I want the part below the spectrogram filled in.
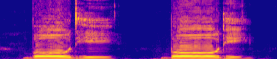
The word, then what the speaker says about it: Bodhi: Parasangate Bodhi Bodhi, chữ O là diphthong chúng ta đọc hai nhịp. Chữ D và chữ H ghép lại chúng ta đọc là d d, Bodhi Bodhi.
